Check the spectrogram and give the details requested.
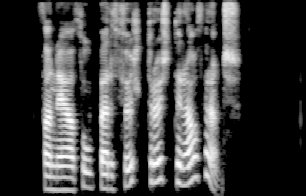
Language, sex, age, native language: Icelandic, female, 50-59, Icelandic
